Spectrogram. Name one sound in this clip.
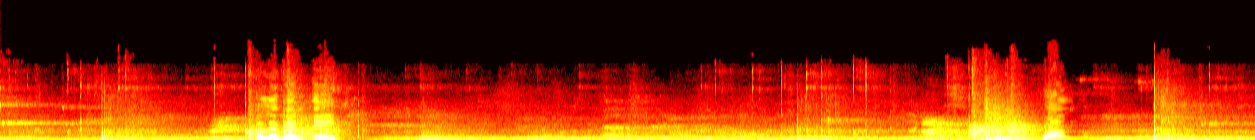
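A table tennis ball clicks sharply off paddles and the table.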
